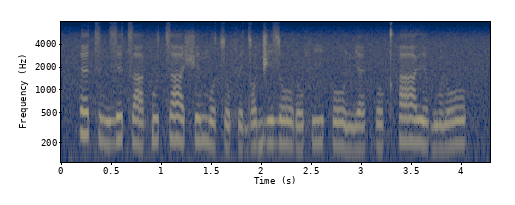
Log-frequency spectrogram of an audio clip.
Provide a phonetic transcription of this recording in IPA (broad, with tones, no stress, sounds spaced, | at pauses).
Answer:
ɛ˦ t͡s ɪ˨ n z ɪ˦ t͡s aː˨ k͡p u˦ t͡s aː˦˨ ʃ e˦ m o˨ t͡s o˨ f e˨ d ɔ˦ d͡ʒ i˦ z oː˦˨ ɾ o˦ f iː˦ h oː˦˨ ɲ ɛ˦ | o˨ kʰ aː˦ ɣ e˨ ɡʷ ĩ˨ ɾ oː˦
